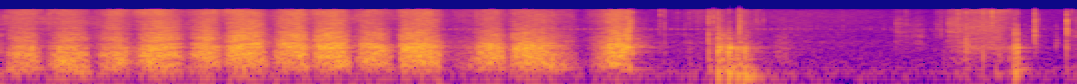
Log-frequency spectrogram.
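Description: Fingers scratch and rub the cover of a hardcover book in a quick, steady run of dry, wood-like rasping strokes. The strokes then stop, followed by a single sharper scrape. After a quiet pause, softer rubbing returns with a few faint ticks.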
